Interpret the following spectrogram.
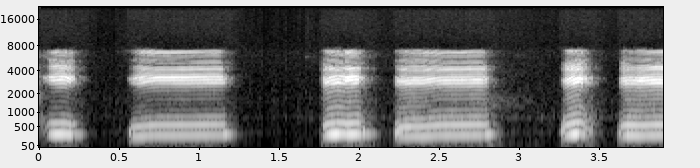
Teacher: आवृत्ता मुखी है, होठ गोल नहीं हो रहे हैं। यहाँ पर होठ गोल नहीं हो रहा है, आवृत्ता मुखी है।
